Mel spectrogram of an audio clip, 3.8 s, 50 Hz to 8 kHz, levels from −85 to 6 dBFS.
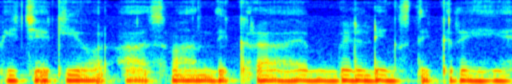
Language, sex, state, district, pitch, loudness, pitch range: Hindi, male, Himachal Pradesh, Shimla, 140 Hz, -15 LUFS, 135-140 Hz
